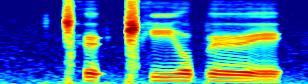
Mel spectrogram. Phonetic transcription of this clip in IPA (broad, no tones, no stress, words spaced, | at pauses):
ǀʰøʔǁʰiːo̯pøːe̯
